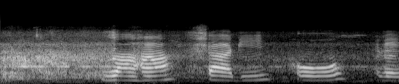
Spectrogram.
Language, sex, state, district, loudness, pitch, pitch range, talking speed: Hindi, female, Chandigarh, Chandigarh, -15 LUFS, 195 Hz, 190-200 Hz, 60 wpm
